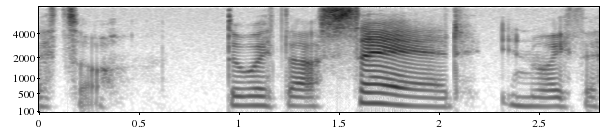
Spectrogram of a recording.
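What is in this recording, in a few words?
"seer" Welsh, spoken word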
